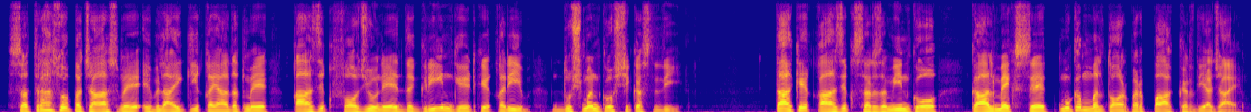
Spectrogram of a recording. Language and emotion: Urdu, neutral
